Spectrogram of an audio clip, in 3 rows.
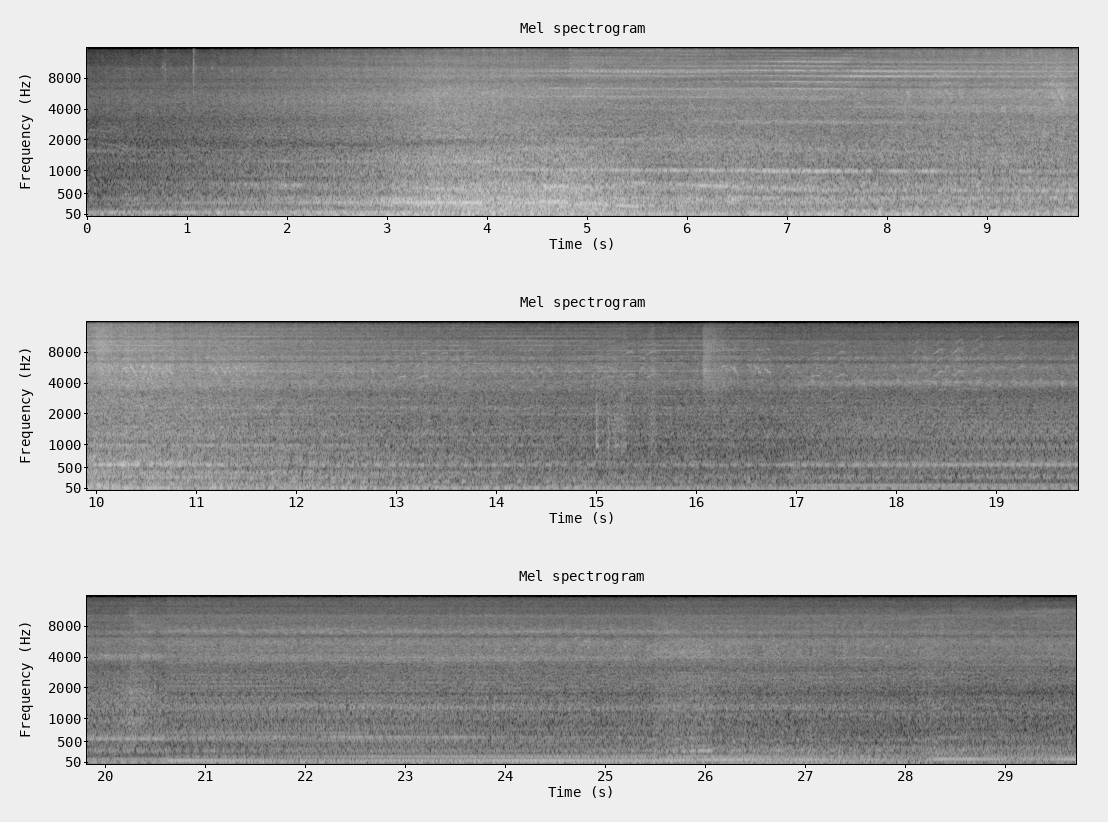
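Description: Adelaide Metro 3000-class diesel railcars on the rails: one passes close, loudest about four seconds in, its pitch falling as it goes by, followed by a steady high whine for several seconds. Later a railcar's diesel engine drones low, its note changing a few times as it pulls away from the platform.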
